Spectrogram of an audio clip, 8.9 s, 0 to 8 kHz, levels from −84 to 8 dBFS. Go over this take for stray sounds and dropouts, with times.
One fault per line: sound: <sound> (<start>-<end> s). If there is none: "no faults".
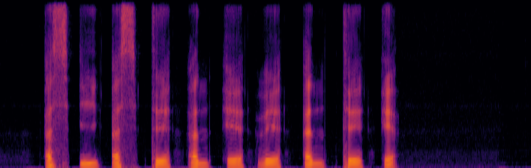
no faults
